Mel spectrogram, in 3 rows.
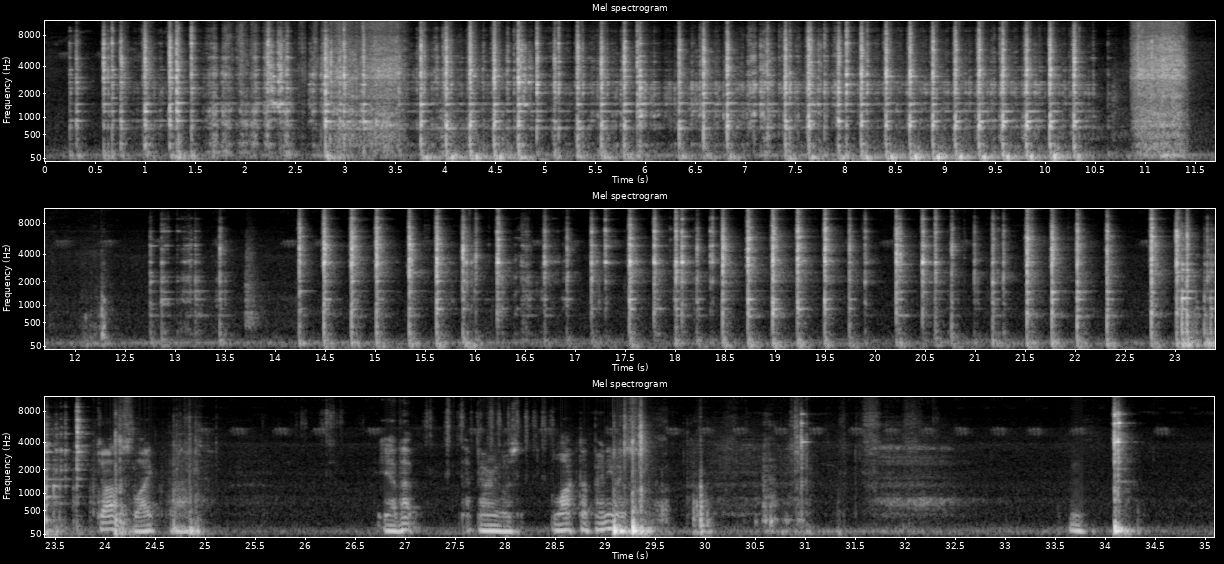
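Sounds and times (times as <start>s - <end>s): scraping rush: 2.8s - 3.8s, 10.9s - 11.5s.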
